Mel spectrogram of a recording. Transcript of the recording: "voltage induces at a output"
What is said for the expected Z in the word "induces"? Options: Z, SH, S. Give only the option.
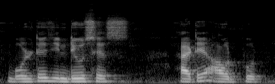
S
